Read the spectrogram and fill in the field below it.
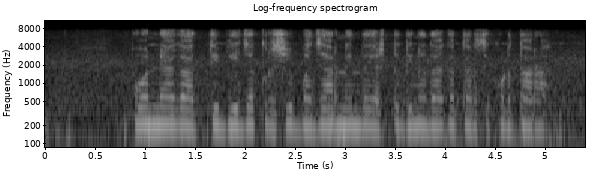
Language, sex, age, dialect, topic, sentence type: Kannada, male, 18-24, Northeastern, agriculture, question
